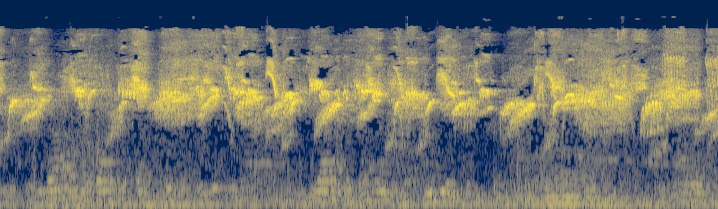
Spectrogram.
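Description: Birds squabbling: a dense, overlapping run of quick, high chirps, many of them falling in pitch.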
